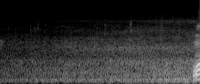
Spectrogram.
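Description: A car driving past close by, a steady engine and tyre noise growing louder as it approaches.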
